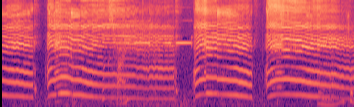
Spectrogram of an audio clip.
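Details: Baby girl held by her father, crying in sustained, strongly voiced long wails with brief breaths and an adult's soft voice in the background, soothed quickly, followed by a sneeze.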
